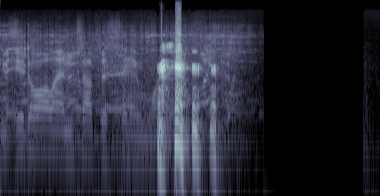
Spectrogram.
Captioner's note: chuckling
